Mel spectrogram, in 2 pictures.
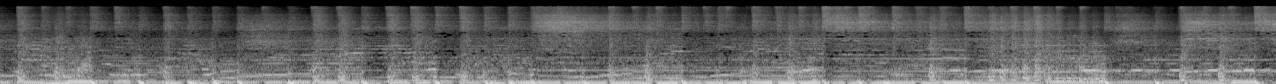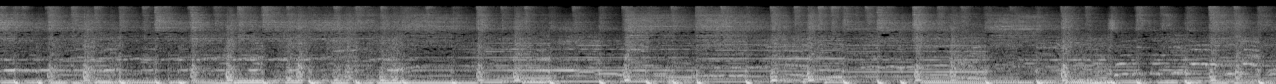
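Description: Live blues and rhythm'n'blues band playing, with the drum kit driving a steady beat under bass and electric guitar.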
